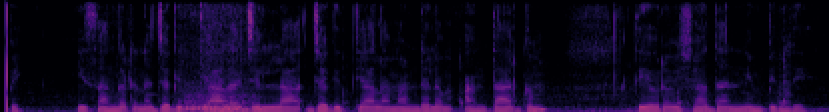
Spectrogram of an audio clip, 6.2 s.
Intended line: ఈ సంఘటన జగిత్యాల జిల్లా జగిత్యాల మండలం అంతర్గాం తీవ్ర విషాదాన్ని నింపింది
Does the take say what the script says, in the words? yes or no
yes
